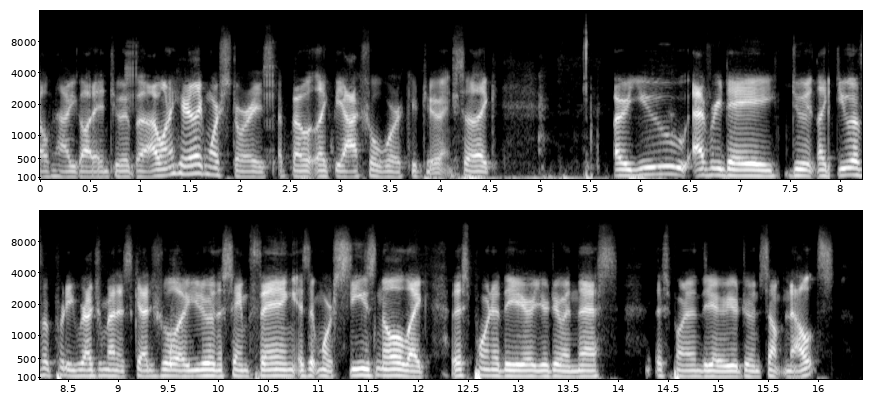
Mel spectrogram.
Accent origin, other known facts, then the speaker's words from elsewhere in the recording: Bowmanville, Ontario, Canada; So we grew up in Bowmanville, Ontario together.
